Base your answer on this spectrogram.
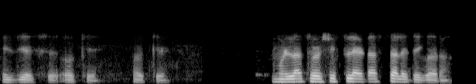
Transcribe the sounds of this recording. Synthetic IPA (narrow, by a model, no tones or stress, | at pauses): id͡ʑieksə̰ʔoke | oke | m̤ulat͡sʰoɽɕiːflɛʈəst͡salet̪iɡʱɔɾə̃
